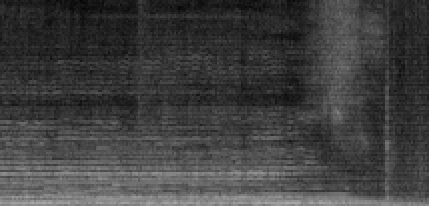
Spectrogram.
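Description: Church choir of men and women singing, holding a long chord that fades out near the end.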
